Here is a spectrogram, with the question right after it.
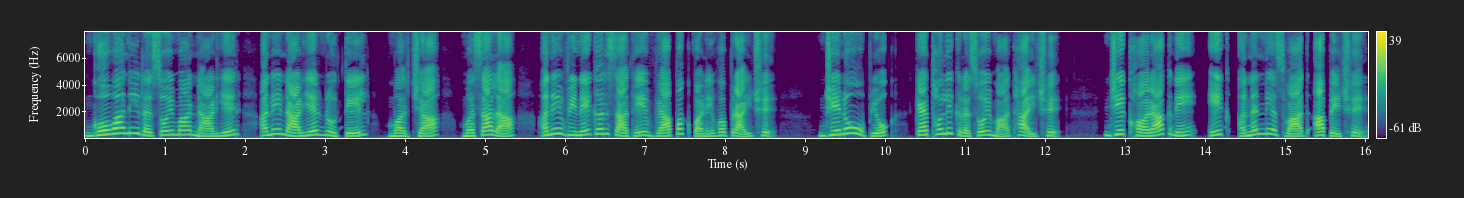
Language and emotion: Gujarati, neutral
